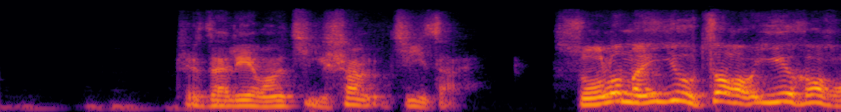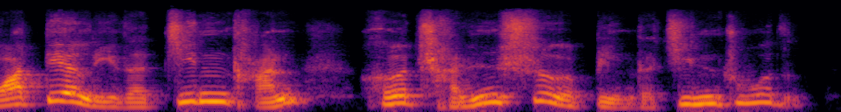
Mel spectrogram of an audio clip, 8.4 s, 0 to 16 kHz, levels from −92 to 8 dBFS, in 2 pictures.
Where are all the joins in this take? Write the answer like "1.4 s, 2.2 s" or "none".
none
